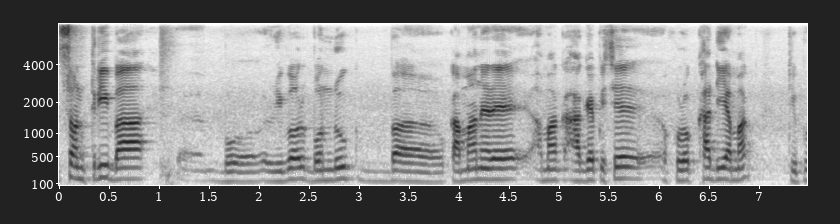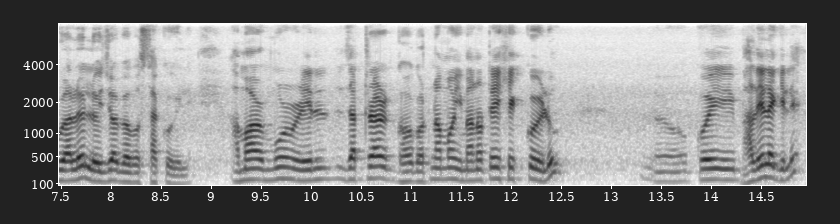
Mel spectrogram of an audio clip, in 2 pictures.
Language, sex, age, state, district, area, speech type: Assamese, male, 60+, Assam, Sonitpur, urban, spontaneous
